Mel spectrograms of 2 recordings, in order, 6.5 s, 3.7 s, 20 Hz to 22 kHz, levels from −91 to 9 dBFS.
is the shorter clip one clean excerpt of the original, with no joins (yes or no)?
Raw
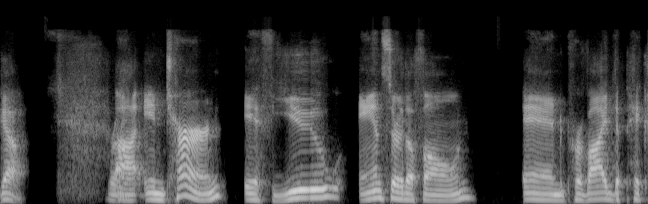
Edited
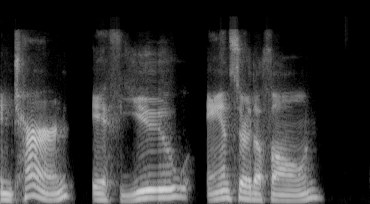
yes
